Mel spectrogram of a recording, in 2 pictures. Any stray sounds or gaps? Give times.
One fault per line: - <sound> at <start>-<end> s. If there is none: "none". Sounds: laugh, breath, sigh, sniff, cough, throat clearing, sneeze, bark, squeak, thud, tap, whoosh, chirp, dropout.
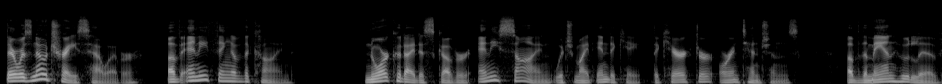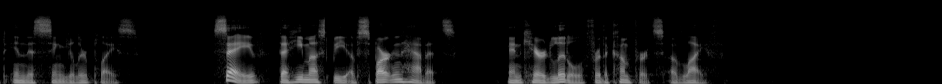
none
